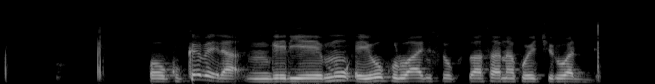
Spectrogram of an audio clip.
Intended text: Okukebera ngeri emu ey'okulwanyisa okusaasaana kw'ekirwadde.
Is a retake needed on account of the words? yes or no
no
